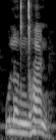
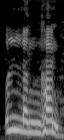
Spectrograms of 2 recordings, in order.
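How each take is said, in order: First: उल्लंघन with a single l, "ulanghan"; उल्लंघन misread as u-lan-ghan; wrong pronunciation. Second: उल्लंघन with a doubled l, "ullanghan"; उल्लंघन said as ul-lan-ghan; correct pronunciation. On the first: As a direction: say उल्लंघन without doubling the l. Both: Shown as a demonstration. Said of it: "अशुद्ध और फिर शुद्ध".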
